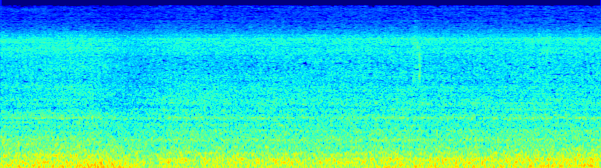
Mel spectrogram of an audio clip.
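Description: Strong wind blows and buffets loudly outdoors.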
